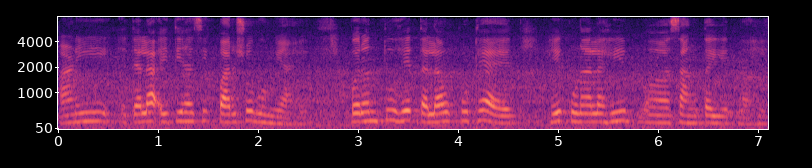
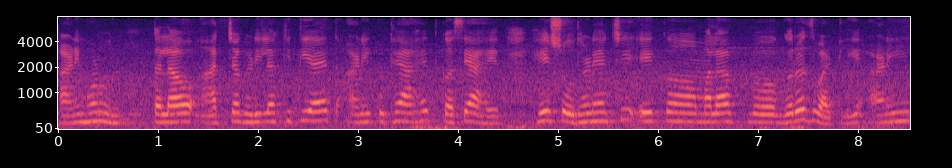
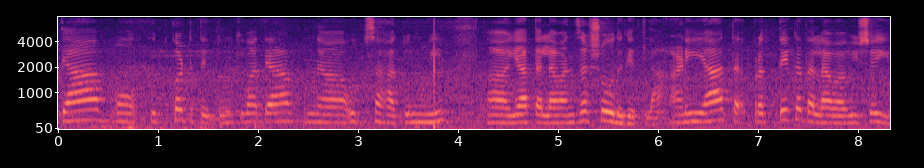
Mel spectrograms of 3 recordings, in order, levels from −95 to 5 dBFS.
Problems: constant background noise, continuous background conversations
